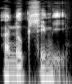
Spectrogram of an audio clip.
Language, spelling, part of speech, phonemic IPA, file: French, anoxémie, noun, /a.nɔk.se.mi/, Fr-anoxémie.ogg
- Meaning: anoxemia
